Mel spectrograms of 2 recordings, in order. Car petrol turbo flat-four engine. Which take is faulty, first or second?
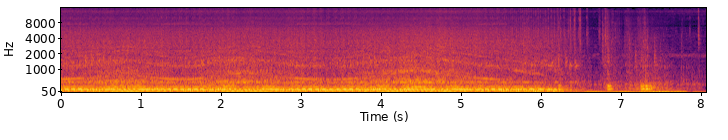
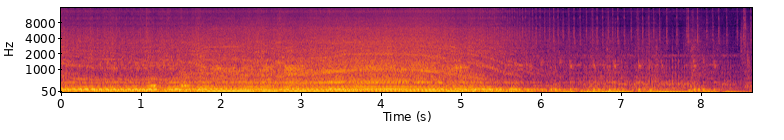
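second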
